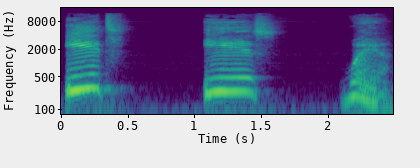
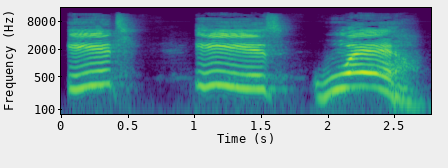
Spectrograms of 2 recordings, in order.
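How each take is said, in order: First: It is well, each word apart; slow spaced words. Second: It is well shouted high; loud conviction. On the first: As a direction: say It, is, well with pauses. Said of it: "say it with me". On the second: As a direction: proclaim It is well with full faith. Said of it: "with all the conviction and faith". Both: Shown as a demonstration.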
